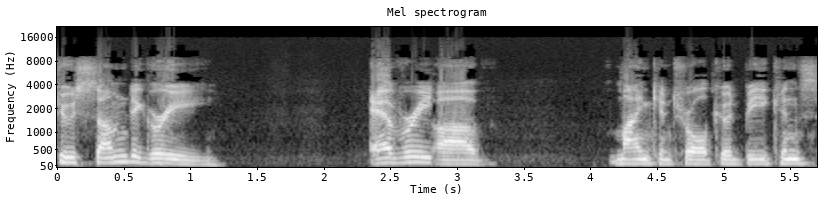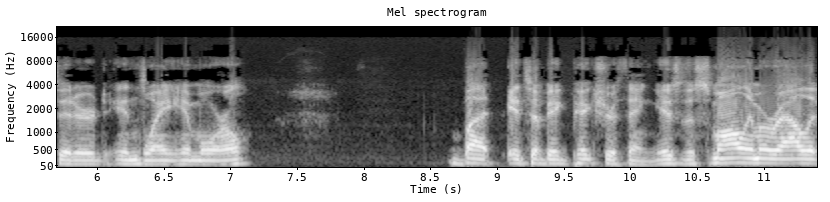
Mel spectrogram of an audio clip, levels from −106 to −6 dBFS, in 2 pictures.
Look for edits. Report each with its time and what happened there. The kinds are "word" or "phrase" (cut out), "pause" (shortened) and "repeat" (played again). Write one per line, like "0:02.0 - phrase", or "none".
0:02.8 - word
0:04.9 - word
0:06.3 - word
